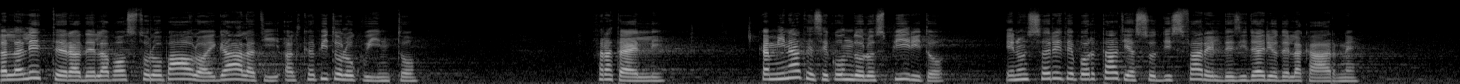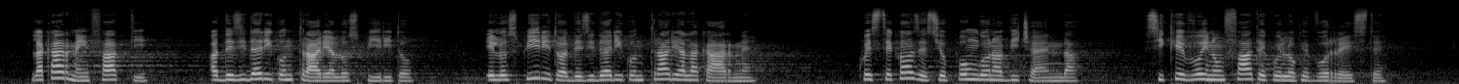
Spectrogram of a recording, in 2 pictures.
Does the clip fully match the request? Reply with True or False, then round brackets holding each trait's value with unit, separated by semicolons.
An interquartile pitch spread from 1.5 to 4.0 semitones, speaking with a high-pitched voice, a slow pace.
False (5.3 semitones; 205 Hz; 110 wpm)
